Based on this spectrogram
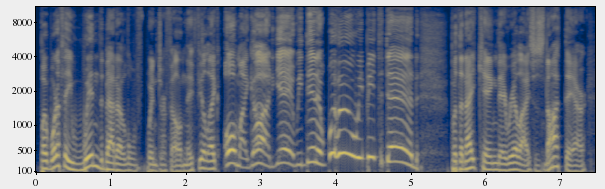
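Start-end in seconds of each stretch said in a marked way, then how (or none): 2.5-5.1 excited cheer. Pretend. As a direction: cheer like you just won. Imagined victory cheer.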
